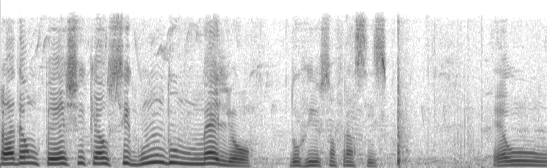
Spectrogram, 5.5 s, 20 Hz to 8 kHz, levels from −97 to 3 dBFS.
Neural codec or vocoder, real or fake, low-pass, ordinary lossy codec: none; real; 7.2 kHz; none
